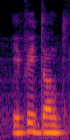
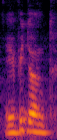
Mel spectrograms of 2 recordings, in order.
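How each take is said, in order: Both takes have the same delivery.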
